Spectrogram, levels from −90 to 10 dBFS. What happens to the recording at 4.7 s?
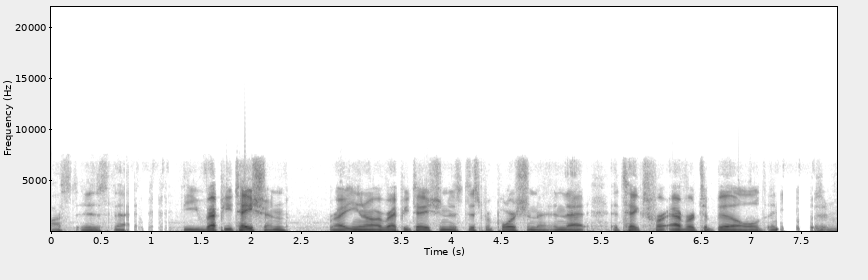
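Nothing goes wrong at 4.7 s: the speech there passes intact through the AMR wideband (HD Voice) codec, which sounds clear, as expected at its highest rate.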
